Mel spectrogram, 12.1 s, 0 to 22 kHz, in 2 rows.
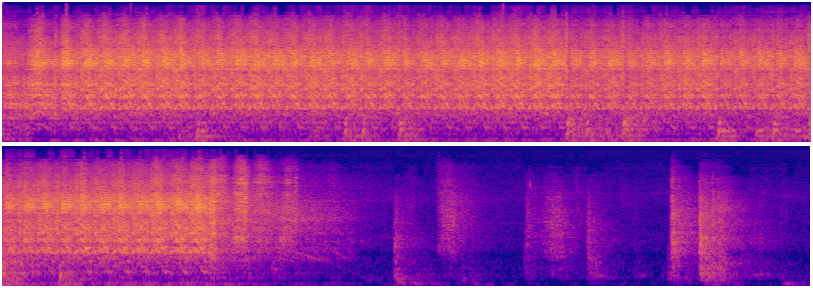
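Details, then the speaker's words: Dodge D50 with Mitsubishi G63B engine, header and Weber-type carb, first startup after auction: catches but stumbles with lumpy firing and loud irregular thumps, then dies; timing suspected, then firing order found incorrect and corrected. "so well it sounds to me like they have the timing set wrong so we're going to check the base time and make sure we're at tdc and try again all right so i think i got the firing order sorted out"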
